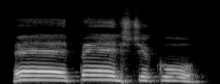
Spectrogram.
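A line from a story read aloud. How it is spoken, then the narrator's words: Shouted. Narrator (Ukrainian): крикнув Богольд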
